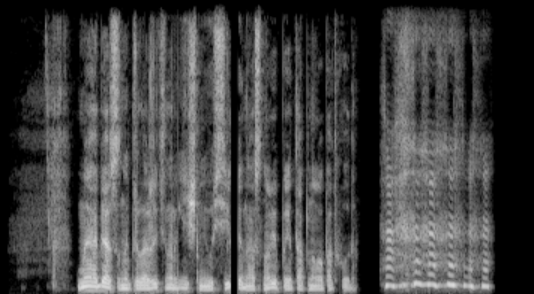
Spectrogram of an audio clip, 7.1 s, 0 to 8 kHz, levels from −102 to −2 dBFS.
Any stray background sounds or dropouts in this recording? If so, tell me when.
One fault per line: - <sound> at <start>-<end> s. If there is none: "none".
- dropout at 3.1-3.2 s
- laugh at 5.1-6.6 s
